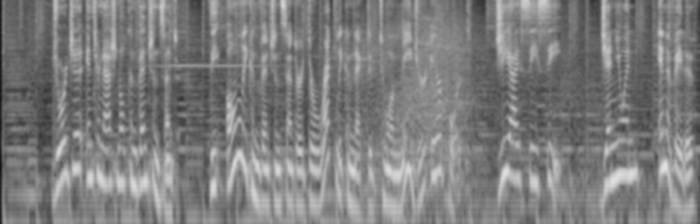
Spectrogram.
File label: Commercial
